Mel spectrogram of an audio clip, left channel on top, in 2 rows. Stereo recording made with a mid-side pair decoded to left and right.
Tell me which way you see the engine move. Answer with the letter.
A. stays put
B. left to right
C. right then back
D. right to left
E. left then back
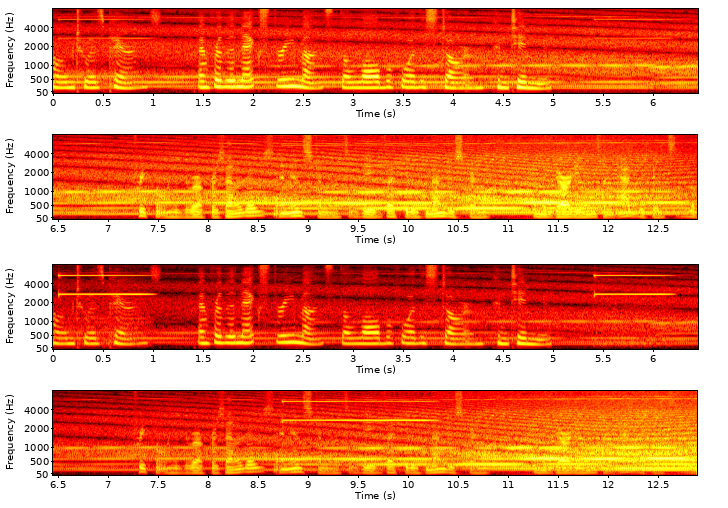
B.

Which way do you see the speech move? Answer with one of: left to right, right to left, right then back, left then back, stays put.
stays put.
